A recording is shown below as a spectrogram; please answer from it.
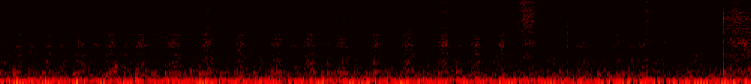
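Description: Crayola colored pencil shading on bright white cardstock: faint, quick scratchy strokes repeating several times a second as the lead is laid down lightly.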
